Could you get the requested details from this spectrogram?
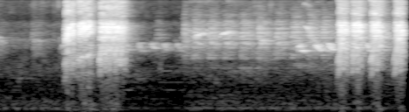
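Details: Cucak jenggot master song for tutoring other songbirds: harsh, high chattering bursts around a thin sustained whistled note.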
